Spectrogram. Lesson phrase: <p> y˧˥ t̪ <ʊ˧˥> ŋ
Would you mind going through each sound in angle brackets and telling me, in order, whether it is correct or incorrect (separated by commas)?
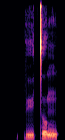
correct, incorrect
